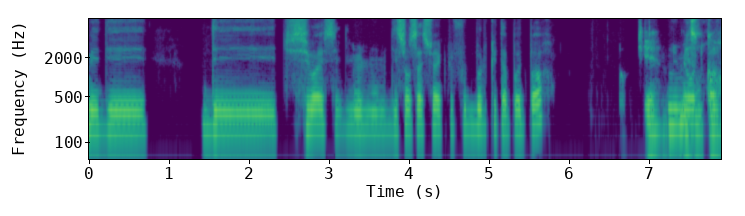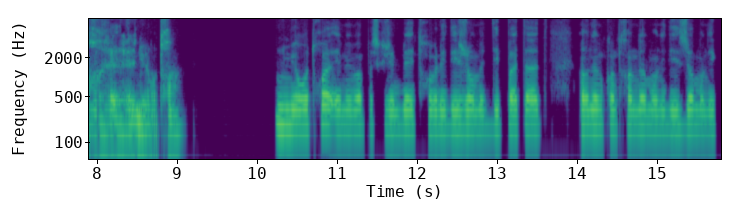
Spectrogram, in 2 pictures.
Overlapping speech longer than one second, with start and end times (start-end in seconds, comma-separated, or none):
7.4-8.6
